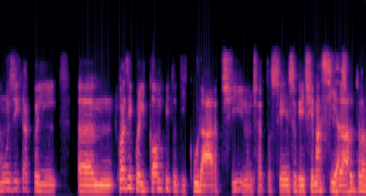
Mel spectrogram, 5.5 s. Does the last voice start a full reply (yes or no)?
no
